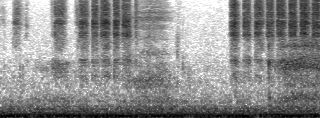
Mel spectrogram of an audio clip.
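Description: Alcohol-based Stampin' Blends markers rub and scratch across paper in quick bursts of short strokes, soft and close, with pauses between flurries of coloring.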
